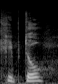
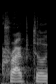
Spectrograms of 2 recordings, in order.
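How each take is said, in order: First: The word is said with French pronunciation. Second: The word is said with English pronunciation.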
